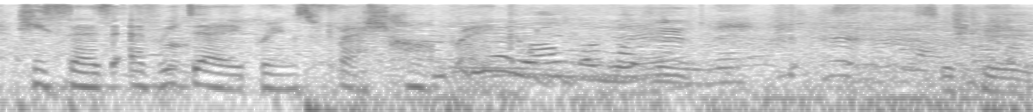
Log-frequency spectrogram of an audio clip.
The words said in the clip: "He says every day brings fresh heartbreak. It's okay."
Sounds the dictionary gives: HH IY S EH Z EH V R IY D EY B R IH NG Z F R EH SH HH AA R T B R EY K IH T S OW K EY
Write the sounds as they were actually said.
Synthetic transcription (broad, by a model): HH IY S EH Z EH V R IY D EY B R IH NG Z F R EH SH HH AA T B R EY IH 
